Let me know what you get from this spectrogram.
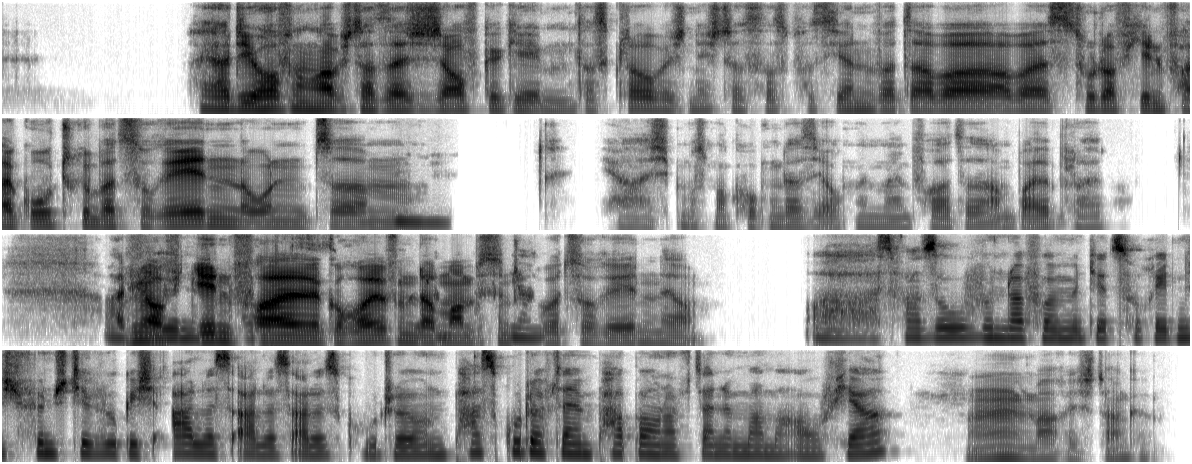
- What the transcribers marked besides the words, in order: sad: "Ja, die Hoffnung habe ich … zu reden, ja"; in English: "Move"; trusting: "Oh, es war so wundervoll … Mama auf, ja?"; sad: "Mhm. Mache ich, danke"
- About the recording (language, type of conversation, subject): German, advice, Wie äußert sich deine emotionale Erschöpfung durch Pflegeaufgaben oder eine belastende Beziehung?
